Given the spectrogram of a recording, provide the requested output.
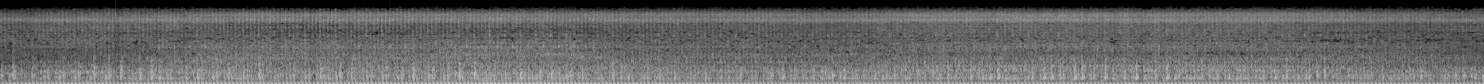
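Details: Ford Focus 1.5 TDCi diesel at idle: steady metallic clacking rattle at about three knocks a second, also noted when the clutch is pressed; diagnosed as a defective dual mass flywheel with failing internal springs.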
